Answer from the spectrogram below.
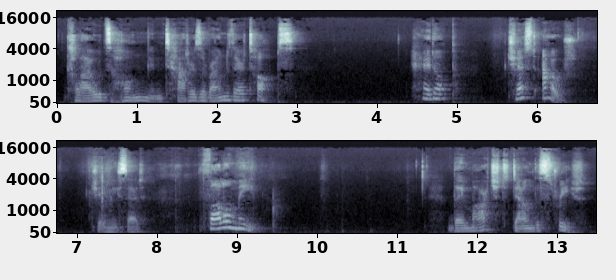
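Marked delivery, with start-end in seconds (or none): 4.4-6.5 put-on much higher, bright boy calling orders; a little boy playing parade leader; boy's marching orders. A narrator's reading. Jamie gives marching orders. 8.5-9.3 much higher, louder call to follow; rally the troops like a proud little boy; boy's rallying call. A narrator's reading. Jamie leads the parade.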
